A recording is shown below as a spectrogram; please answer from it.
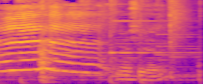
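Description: A one-year-old girl's loud, high-pitched fussing cry lasting about a second, rising then falling in pitch, with children's background music underneath.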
